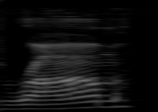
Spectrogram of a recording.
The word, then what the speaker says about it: Ram: the guy's name is rom it's it's like like a dodge ram pickup but it's spelled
